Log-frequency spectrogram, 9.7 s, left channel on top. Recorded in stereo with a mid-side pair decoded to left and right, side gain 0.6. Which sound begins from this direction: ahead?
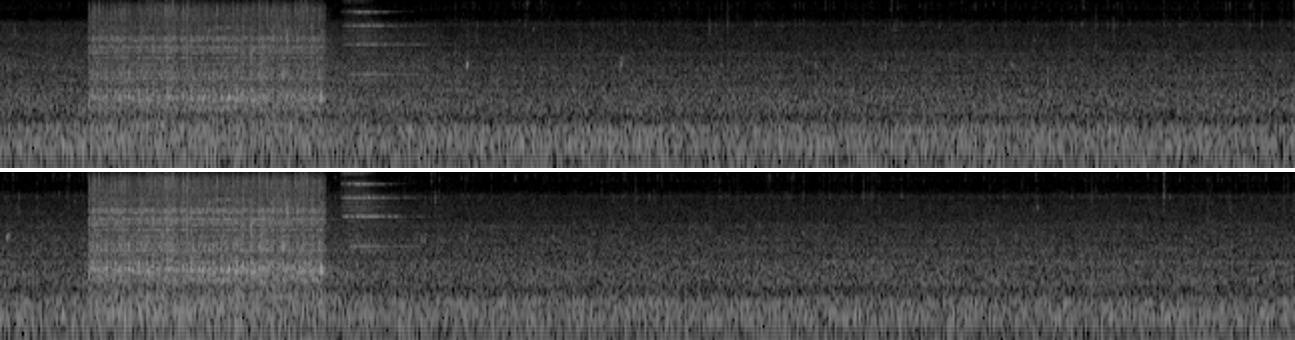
Boiling, at 0.7 s.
